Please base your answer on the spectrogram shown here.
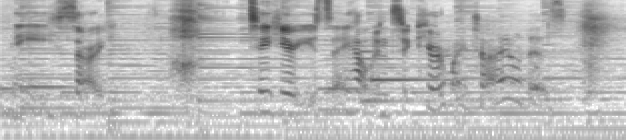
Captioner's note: snivels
